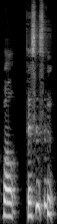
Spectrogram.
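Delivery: normal talking voice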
